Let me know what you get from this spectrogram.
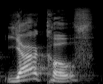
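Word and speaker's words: Yaakov (יעקב): The term Yaakov, that's how it's pronounced in Hebrew,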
